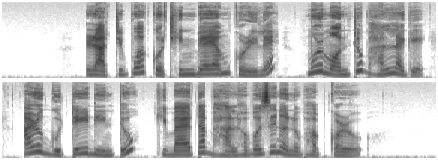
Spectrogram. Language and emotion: Assamese, happy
